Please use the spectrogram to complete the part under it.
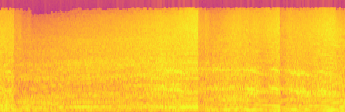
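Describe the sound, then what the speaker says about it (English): Historic Trans Am race car at Laguna Seca, braking hard into the corkscrew, heard from on board: a loud, steady engine roar with shifting pitch and tire scrub, with brief dips as the revs drop. "Heavy, heavy braking by Wagonator."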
